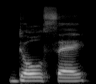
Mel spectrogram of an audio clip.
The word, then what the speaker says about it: Dolce: I'm Dolce, pronounced Dolce, like sweet softness whispered in French, and I'm your guide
